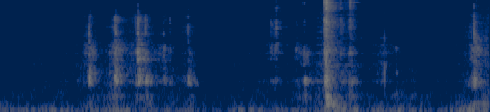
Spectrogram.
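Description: Computer keyboard being typed on: faint, quick keystrokes in a run about half a second in and another near the end.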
